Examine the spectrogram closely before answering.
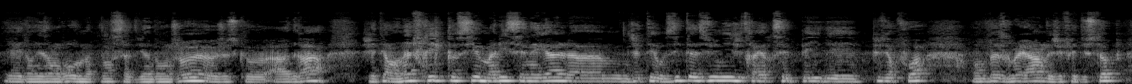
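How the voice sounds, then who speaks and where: A man with a fairly high pitch speaks at a moderate pace with fairly even intonation. Audible room echo and noticeable background noise surround him. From Paris region, Seine-Saint-Denis. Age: 50s. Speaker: writer and journalist. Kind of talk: self-presentation monologue. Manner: hesitant, many fillers.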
